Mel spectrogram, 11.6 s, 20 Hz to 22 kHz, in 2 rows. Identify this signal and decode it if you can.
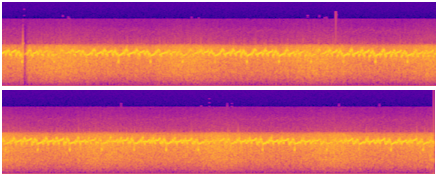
SSTV (slow-scan television), Scottie 1.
